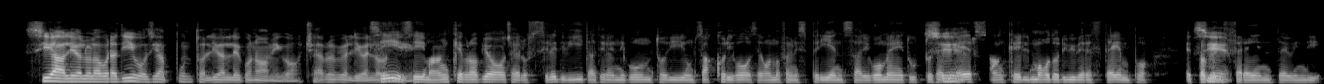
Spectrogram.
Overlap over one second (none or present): none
